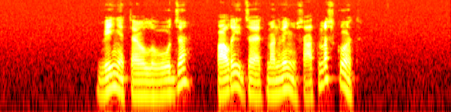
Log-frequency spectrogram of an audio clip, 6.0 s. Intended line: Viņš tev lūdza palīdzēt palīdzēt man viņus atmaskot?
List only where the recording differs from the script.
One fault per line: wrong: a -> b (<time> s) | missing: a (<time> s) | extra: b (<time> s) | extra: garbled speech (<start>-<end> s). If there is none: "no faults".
wrong: Viņš -> Viņa (1.4 s)
missing: palīdzēt (3.6 s)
